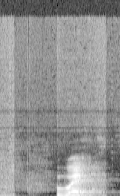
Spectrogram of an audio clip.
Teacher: व का उच्चारण स्थान है दंत और ओष्ठ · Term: दंतोष्ठम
